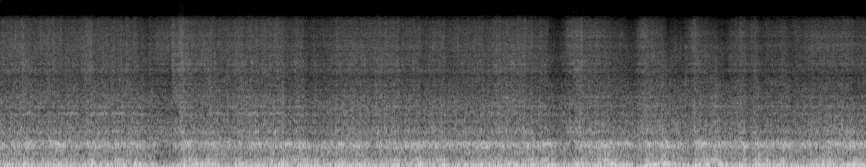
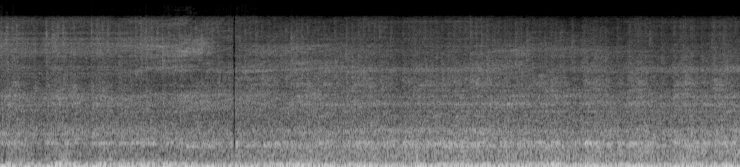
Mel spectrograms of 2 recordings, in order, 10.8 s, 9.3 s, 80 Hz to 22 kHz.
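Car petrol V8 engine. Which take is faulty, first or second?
first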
